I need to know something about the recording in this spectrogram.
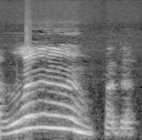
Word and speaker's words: lâmpada: Na lâmpada, lã.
